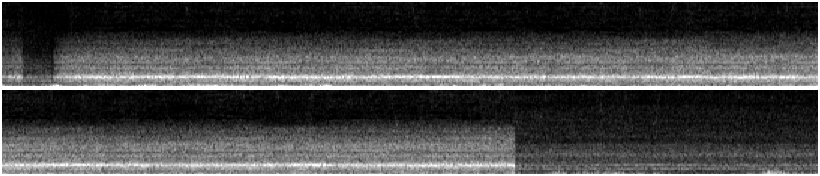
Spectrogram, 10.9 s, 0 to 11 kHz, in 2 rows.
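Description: Algolaser DIY kit 5 W diode laser engraver running a raster engraving: the laser module's cooling fan and the stepper motors driving the head back and forth make a steady whirring with a constant high tone. It cuts off abruptly about nine seconds in.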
